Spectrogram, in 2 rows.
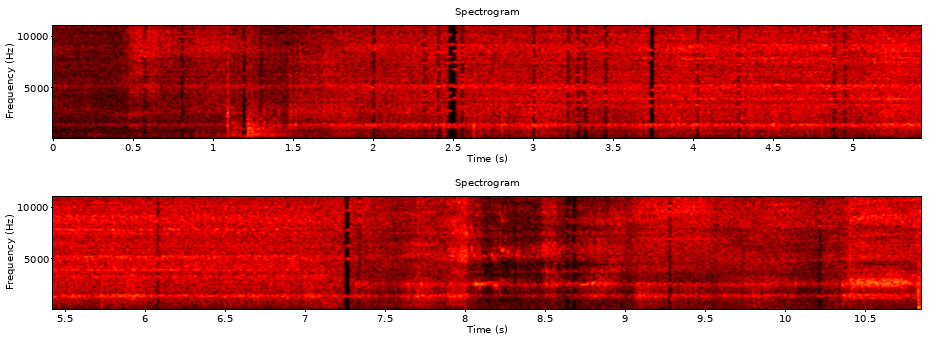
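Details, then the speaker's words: Middle-aged female, upper right sinus lateral-window approach with simultaneous implant placement, possibly 2–3 mm residual bone: a continuous high-pitched hissing whine with dips and surges as a surgical bur grinds bone at the sinus septum base. "I think the more grinding the septum base area. More grinding."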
